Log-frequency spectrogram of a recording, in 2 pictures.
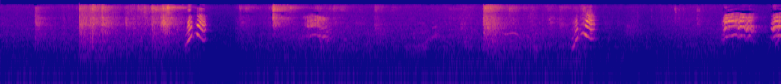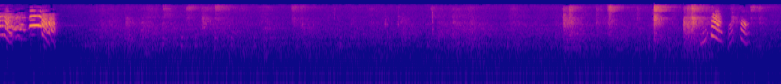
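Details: Red-fan parrots (Deroptyus accipitrinus), a pair of kept birds, giving harsh, raspy squawks in short bursts, spaced a second or few apart, with quiet pauses between.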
